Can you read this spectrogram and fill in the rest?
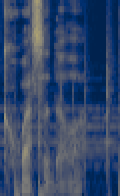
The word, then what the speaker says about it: quesadilla: It's pronounced quesadilla.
